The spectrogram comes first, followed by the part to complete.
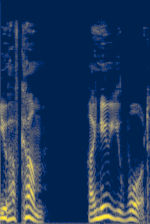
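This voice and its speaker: A booming, put-on character voice from a man, fairly high in pitch, with lively intonation. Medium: read story. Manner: calm, authoritative.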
